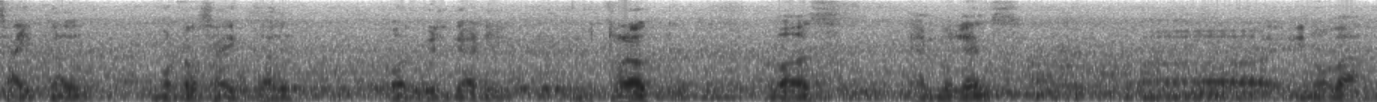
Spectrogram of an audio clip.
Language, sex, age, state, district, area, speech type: Gujarati, male, 45-60, Gujarat, Valsad, rural, spontaneous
